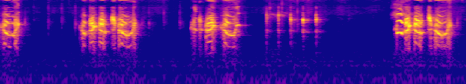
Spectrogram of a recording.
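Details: Captive cockatiel giving repeated loud, rasping squawk bursts, each about half a second to a second long, separated by short silences, with one softer broken burst in the middle.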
